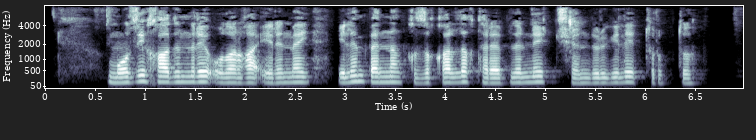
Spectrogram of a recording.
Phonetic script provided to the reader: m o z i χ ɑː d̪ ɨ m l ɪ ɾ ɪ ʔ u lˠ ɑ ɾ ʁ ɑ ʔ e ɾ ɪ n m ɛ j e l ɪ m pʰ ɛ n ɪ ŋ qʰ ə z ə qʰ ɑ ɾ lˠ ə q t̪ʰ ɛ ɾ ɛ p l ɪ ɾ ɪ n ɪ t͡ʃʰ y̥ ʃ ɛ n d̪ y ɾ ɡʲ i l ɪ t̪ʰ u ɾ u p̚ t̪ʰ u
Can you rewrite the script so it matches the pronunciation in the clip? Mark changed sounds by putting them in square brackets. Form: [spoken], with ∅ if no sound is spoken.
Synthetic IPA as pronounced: m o z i χ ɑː d̪ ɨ m l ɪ ɾ ɪ ʔ u lˠ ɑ ɾ ʁ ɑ ʔ e ɾ ɪ n m ɛ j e l ɪ m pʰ ɛ [nː] ɪ ŋ qʰ ə z ə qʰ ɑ ɾ lˠ ə q t̪ʰ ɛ ɾ ɛ p l ɪ ɾ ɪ n ɪ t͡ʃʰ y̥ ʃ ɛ n d̪ y ɾ ɡʲ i l ɪ t̪ʰ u ɾ u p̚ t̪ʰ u

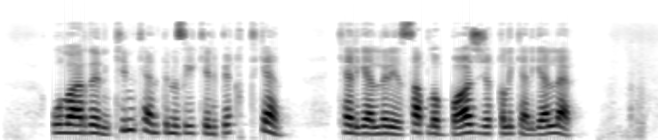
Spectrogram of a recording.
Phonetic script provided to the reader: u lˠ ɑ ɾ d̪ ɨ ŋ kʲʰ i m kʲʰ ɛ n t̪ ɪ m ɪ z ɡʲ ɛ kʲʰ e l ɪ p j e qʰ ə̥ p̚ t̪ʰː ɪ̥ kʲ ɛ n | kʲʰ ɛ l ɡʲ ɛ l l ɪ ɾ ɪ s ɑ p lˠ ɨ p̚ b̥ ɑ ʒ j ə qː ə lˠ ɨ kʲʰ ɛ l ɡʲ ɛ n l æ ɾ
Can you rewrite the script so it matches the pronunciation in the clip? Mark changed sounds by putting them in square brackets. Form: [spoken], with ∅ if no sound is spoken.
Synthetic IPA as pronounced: u lˠ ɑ ɾ d̪ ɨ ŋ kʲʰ i m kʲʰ ɛ n t̪ ɪ m ɪ z ɡʲ ɛ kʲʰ e l ɪ p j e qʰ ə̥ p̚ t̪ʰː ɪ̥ kʲ ɛ n | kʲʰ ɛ l ɡʲ ɛ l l ɪ ɾ ɪ s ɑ p lˠ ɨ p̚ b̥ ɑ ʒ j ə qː ə lˠ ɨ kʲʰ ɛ l ɡʲ ɛ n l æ ɾ

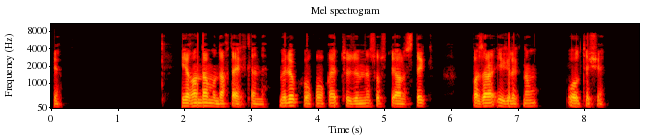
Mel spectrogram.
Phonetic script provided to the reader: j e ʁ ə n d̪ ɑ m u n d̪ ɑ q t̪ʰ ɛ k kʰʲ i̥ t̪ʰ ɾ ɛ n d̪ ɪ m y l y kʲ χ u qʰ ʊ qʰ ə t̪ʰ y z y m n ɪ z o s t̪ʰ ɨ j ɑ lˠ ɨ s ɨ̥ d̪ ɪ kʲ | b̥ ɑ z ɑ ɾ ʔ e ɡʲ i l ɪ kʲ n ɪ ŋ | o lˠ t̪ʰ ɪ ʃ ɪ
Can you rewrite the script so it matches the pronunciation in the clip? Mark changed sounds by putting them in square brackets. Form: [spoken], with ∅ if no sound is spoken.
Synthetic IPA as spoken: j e ʁ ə n d̪ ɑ m u n d̪ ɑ q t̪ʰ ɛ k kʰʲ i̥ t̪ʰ [l] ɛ n d̪ ɪ m y l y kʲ [h] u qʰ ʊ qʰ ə t̪ʰ y z y m n ɪ [s] o s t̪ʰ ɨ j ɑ lˠ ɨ s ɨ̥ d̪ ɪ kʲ | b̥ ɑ z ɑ ɾ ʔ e ɡʲ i l ɪ kʲ n ɪ ŋ | o lˠ t̪ʰ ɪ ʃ ɪ

